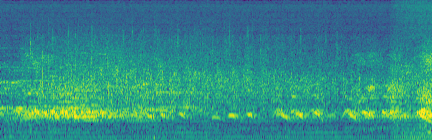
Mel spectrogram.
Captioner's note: applause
